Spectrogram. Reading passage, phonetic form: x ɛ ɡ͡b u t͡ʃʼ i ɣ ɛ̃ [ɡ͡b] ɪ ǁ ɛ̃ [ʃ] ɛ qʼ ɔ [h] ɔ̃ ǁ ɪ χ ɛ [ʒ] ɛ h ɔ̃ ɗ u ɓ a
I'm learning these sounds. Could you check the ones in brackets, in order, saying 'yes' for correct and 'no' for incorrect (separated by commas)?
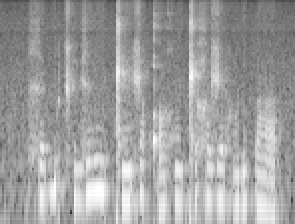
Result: no, yes, no, yes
